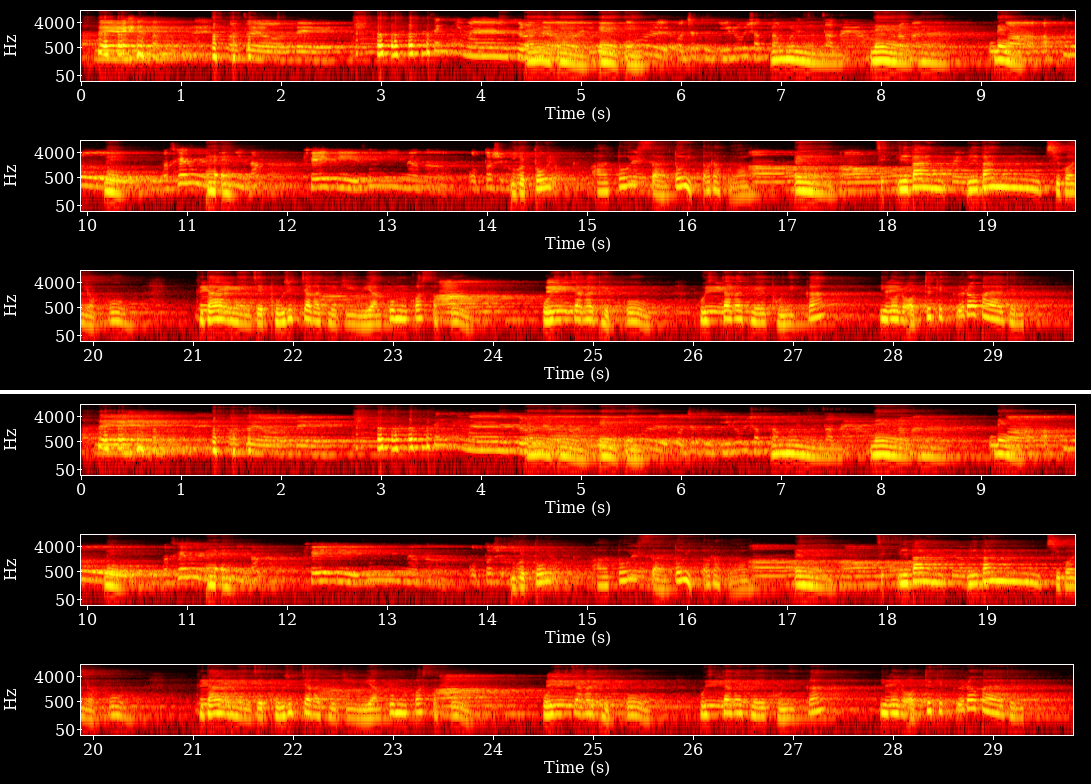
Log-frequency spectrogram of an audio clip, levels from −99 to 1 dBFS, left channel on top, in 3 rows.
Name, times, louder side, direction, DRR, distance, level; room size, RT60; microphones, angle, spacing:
voice 1, 0.1-3.0 3.5-11.7 12.2-14.7 15.4-15.6 16.6-18.3 18.6-19.0 21.0-21.5 22.2-22.9 23.4-24.2 24.5-25.1 26.1-26.5 27.9-28.3, left 2 dB, 60° left, 2 dB, 2.5 m, -37 dB
voice 2, 2.7-3.4 4.4-5.6 6.9-8.7 9.1-9.4 10.2-10.4 11.2-11.5 14.2-14.7 15.0-16.7 17.1-17.5 18.1-20.7 21.0-23.8 24.5-25.6 26.0-27.3 27.9-29.3, left 2 dB, 35° left, 5 dB, 0.7 m, -32 dB
28.0 x 22.5 x 8.1 m, 2.8 s
head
